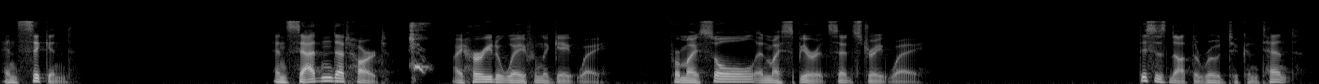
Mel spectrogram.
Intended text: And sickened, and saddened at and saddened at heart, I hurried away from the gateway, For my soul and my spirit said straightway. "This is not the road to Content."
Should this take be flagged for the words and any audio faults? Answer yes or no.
yes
